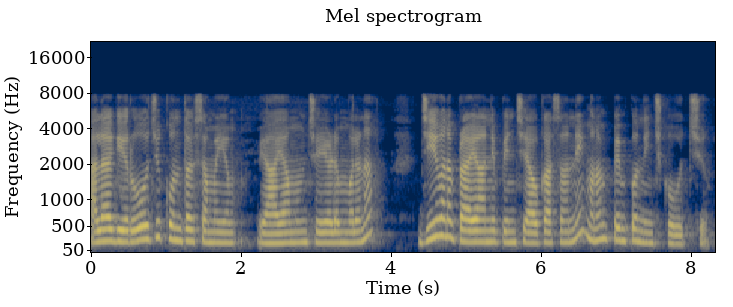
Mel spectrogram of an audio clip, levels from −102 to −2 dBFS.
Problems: background sounds at intervals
